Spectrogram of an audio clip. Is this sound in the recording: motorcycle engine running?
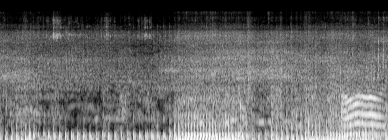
yes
